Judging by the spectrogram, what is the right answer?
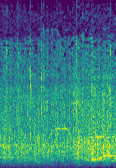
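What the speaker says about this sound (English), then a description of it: "Round of applause for Sade being in the building." An audience applauds steadily, a dense wash of clapping that holds its level for the whole stretch and swells slightly near the end, fairly distant and without any voice over it.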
